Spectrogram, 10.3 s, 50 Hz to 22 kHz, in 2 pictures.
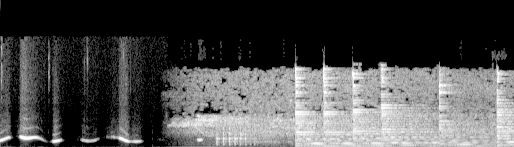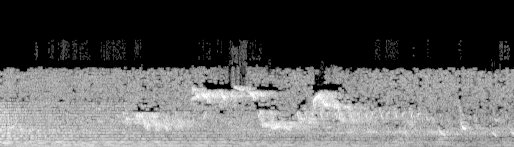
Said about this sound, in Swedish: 00:02 på natten fram till klockan 5 på morgonen så hade de direkt sända fågelsånger från hela Sverige. Så då kunde man så här i en halvtimme höra så här, och nu är vi Stavsjö på södra Öland. Och så var det så tyst jättelänge, sen hör man så här.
